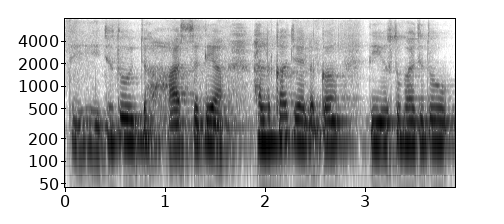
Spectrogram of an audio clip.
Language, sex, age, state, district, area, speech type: Punjabi, female, 30-45, Punjab, Amritsar, urban, spontaneous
